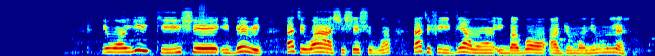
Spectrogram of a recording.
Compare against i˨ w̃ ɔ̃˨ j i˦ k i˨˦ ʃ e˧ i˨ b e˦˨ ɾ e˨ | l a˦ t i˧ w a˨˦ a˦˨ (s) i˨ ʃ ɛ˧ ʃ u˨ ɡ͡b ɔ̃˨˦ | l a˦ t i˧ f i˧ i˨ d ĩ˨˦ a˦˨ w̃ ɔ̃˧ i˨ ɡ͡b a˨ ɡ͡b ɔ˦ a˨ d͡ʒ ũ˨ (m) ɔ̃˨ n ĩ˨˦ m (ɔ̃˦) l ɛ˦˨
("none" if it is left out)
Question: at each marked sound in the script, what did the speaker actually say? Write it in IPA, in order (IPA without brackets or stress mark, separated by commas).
ʃ, m, ũ˦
